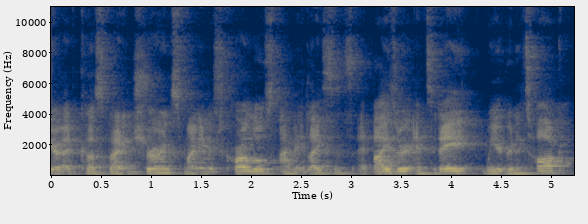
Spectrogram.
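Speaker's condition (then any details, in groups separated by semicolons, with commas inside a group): No condition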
